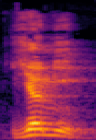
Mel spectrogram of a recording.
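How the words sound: The words are squeezed together, sounding like "yummy." "en québécois, on dit Yummy"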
